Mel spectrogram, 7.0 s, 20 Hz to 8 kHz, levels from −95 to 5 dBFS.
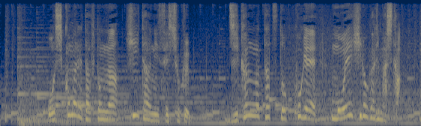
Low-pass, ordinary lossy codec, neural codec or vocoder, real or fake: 7.2 kHz; none; none; real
